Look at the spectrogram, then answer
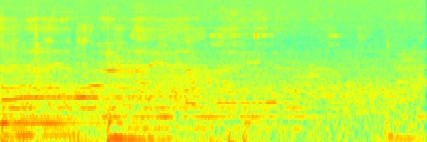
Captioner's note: desert wind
